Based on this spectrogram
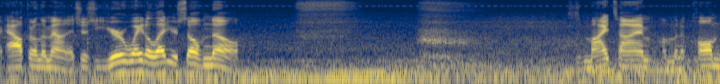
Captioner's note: breathes in, breathes out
